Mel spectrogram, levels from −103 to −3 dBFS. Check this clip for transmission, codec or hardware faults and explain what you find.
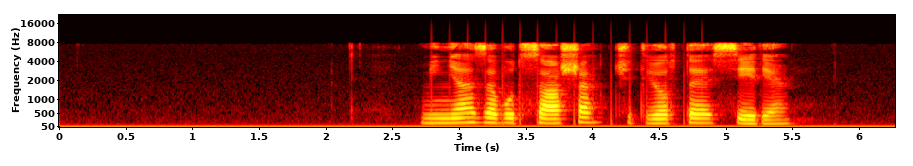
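A train of clicks runs from 2.79 to 4.83 s, about 7.4 per second at a regular spacing, roughly fifteen in all. A repeating pulse, likely interference from nearby equipment or a faulty connection, ticks through the speech and its pauses, peaking at roughly the speech's level.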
